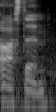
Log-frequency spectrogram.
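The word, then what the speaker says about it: Osten: This name being pronounced Austin, it just screams white person trying to be different with the spelling. It's O-S-T-E-N. Pronounced Austin.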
